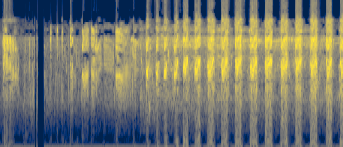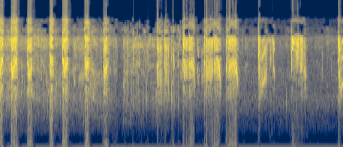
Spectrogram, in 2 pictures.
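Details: Swiftlet lure sound for nest houses: a long, uneven train of harsh, buzzy chirping pulses, roughly two each second, high-pitched and continuous apart from brief gaps.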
